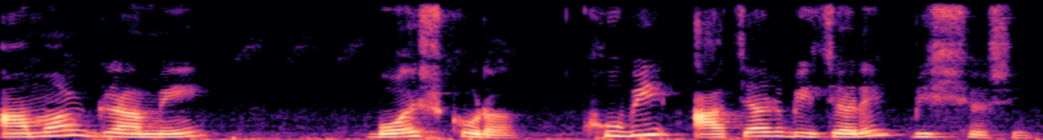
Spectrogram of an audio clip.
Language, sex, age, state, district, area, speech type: Bengali, female, 60+, West Bengal, Paschim Bardhaman, rural, spontaneous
